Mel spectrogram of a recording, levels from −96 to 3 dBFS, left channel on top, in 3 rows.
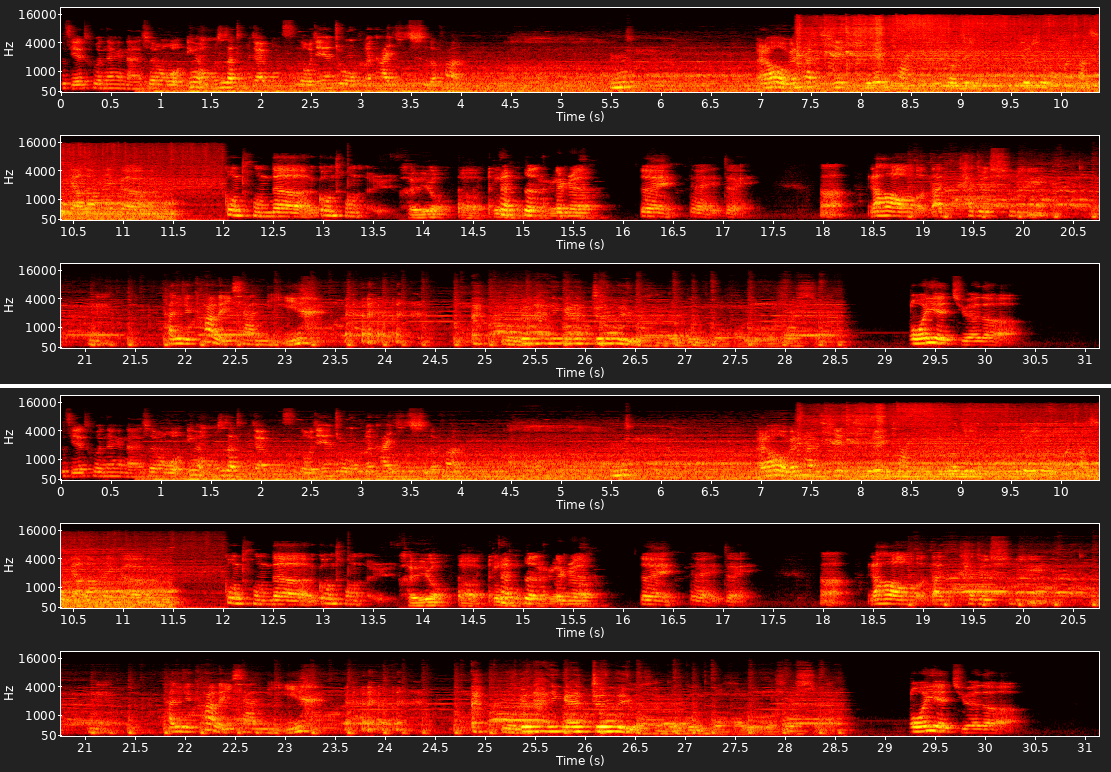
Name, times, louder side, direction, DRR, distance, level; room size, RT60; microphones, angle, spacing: voice 1, 0.0-4.0 5.5-5.7 6.9-9.2 9.6-11.4 12.0-13.6 14.8-15.6 16.2-17.3 18.0-20.3 21.0-21.3 21.8-23.4 23.7-24.4 29.2-30.3, left 1 dB, 15° left, 0.3 m, -32 dB
sound 1, 0.7-11.5, right 2 dB, 85° right, 0.7 m, -34 dB
voice 2, 4.5-6.4 13.8-15.7 24.8-28.5, right 6 dB, 50° right, 0.8 m, -32 dB
sound 2, 7.3-12.0, left 4 dB, 75° left, 0.6 m, -40 dB
sound 3, 18.8-28.6, right 1 dB, 30° left, 1.1 m, -39 dB
3.4 x 2.1 x 2.3 m
head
